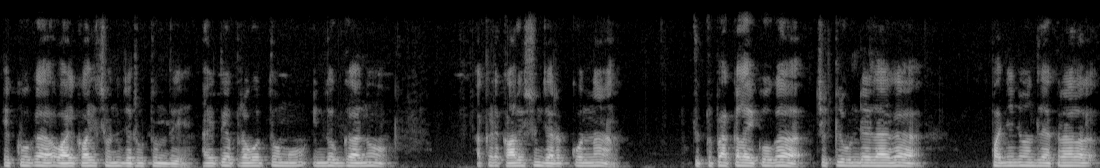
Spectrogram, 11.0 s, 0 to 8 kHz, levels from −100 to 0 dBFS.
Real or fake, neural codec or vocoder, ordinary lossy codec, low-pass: real; none; none; 7.2 kHz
